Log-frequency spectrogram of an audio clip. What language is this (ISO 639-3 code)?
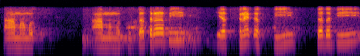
san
